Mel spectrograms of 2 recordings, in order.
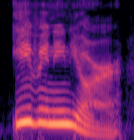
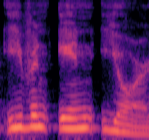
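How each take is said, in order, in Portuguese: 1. As palavras são ligadas suavemente, juntas. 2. As palavras são ditas separadamente, não ligadas. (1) "você vai juntar" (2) "Não é even in your"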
